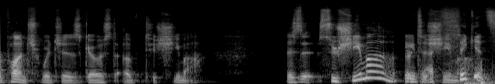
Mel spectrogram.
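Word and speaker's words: Tsushima: which is Ghost of tashima is it sushima or tashima I think it's I think it's sushima or sushima don't of tomato Toano but it's definitely the t is silent so sushima sounds better I I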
